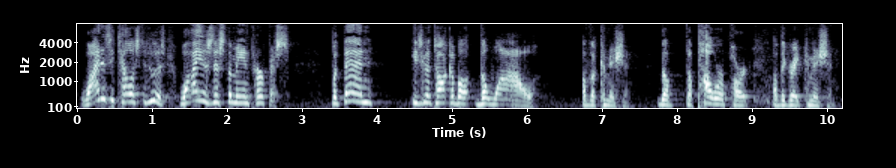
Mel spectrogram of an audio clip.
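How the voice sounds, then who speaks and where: High-pitched American male pastor preaching. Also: normal speed, creaky, a bit bright, slightly rough. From United States. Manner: emphatic, rhetorical questions, acts out remembered dialogue. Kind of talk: sermon.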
